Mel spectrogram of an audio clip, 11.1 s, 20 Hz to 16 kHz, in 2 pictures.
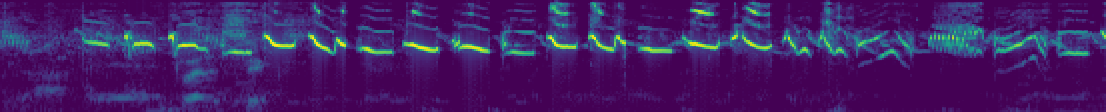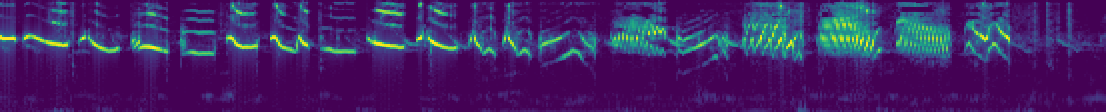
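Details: Towa towa, the chestnut-bellied seed finch, competing in a 2023 whistling contest at Rosehall, Guyana: a long, fast run of sharp whistles and twittering slurs, with harsher buzzy bursts near the end and quiet background.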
